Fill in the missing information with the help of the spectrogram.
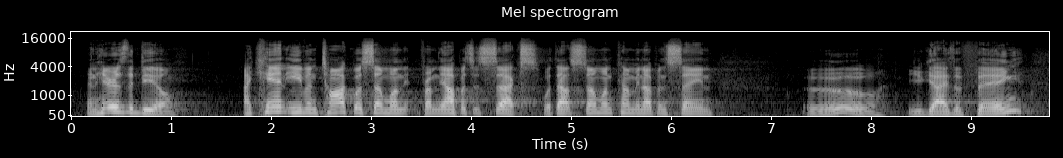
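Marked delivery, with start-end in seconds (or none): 7.4-9.5 slow, put-on creepy, prying, teasing voice. Mimicking someone who teases about talking with the opposite sex, in a mock-creepy voice. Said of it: "That was kind of a creepy voice".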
